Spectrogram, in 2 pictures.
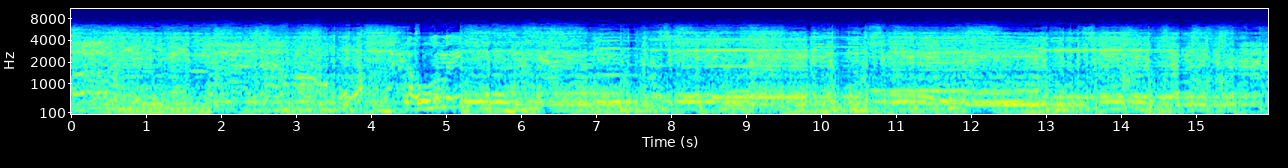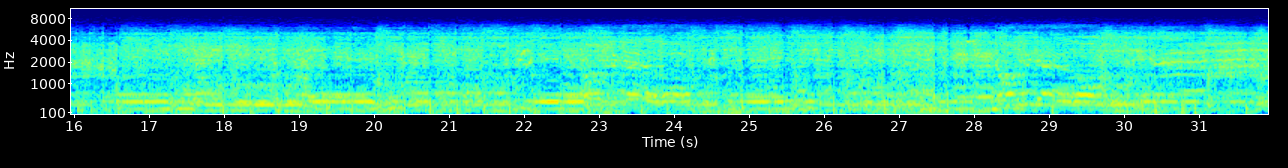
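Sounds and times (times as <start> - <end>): bass guitar: 0.0 - 31.9
rock band playing live: 0.0 - 31.9
strummed electric guitar: 0.0 - 31.9.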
